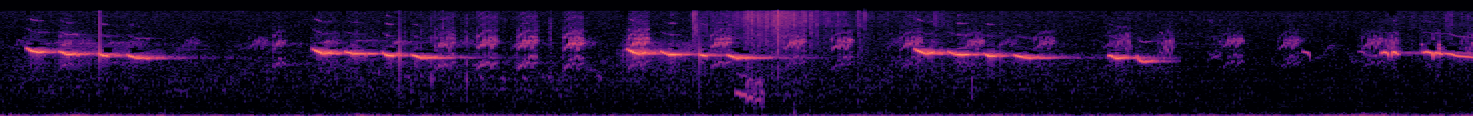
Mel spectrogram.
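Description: A bird singing a short descending run of high notes, repeated about every second and a half, with faint short chirps between.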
